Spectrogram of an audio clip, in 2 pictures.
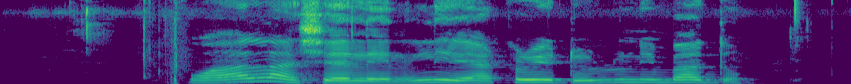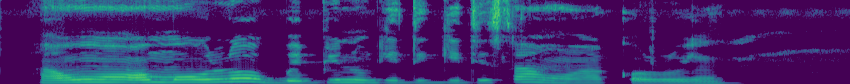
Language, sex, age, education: Yoruba, female, 30-45, tertiary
